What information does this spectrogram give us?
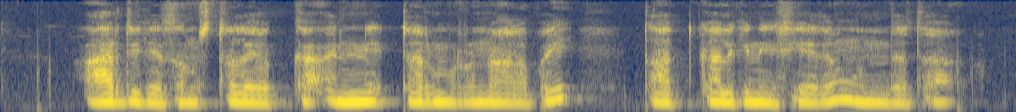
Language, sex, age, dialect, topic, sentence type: Telugu, male, 18-24, Central/Coastal, banking, statement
